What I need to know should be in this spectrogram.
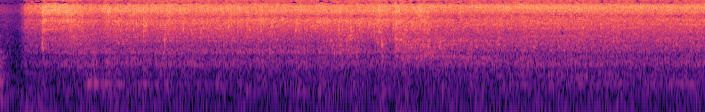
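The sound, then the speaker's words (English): Tap water runs steadily at a kitchen sink while hands are washed: a continuous, even rushing hiss that holds at one level from start to finish, with no talk. “I always wash my hands.”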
